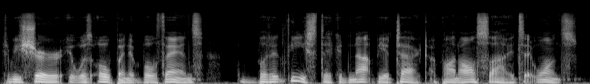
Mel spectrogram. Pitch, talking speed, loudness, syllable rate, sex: 100 Hz, 225 wpm, -18 LUFS, 5.1 syllables/s, male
